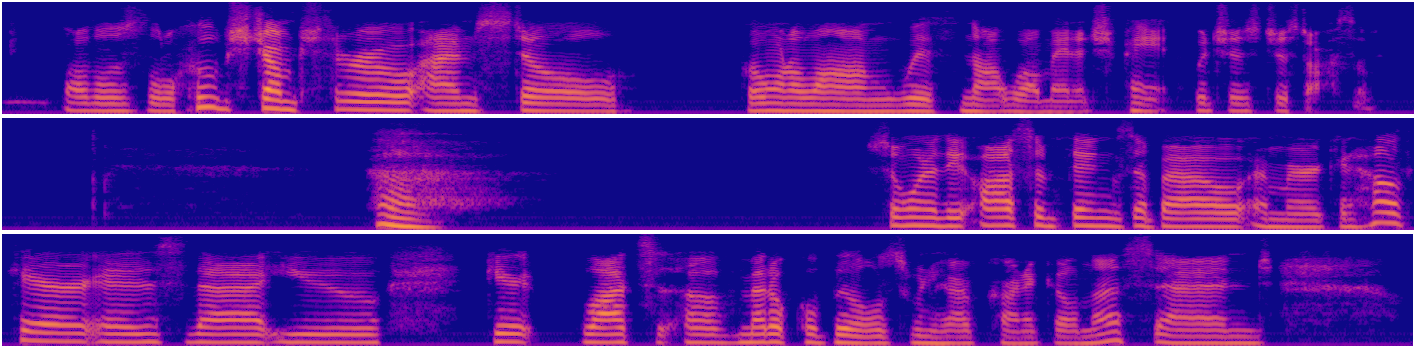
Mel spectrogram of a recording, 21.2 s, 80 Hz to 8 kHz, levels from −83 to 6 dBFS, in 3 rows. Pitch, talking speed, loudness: 170 Hz, 120 wpm, -26 LUFS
